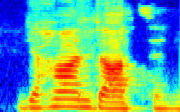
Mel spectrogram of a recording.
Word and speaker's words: Jahan Dotson: Jahan Dotson.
